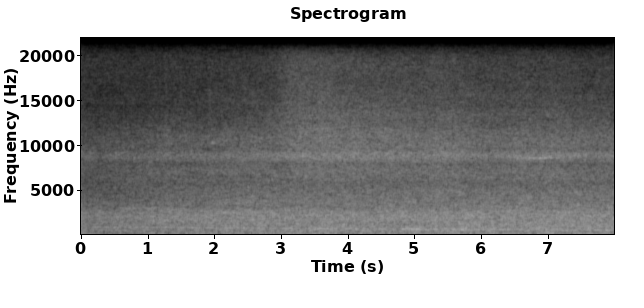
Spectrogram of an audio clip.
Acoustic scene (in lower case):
subway station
